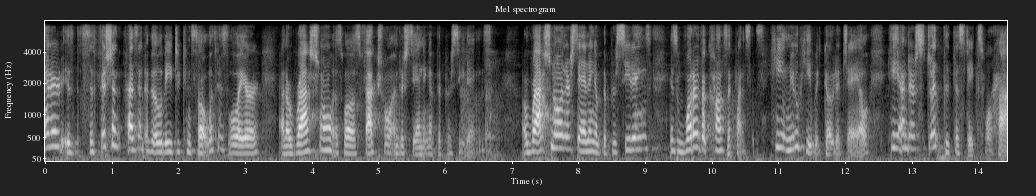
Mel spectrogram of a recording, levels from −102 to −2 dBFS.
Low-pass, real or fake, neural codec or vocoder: 7.2 kHz; fake; codec, 24 kHz, 3 kbps, HILCodec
